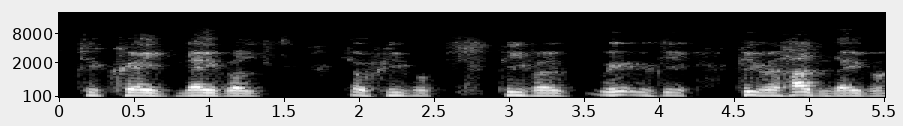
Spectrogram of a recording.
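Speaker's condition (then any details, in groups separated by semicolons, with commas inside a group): Cerebral palsy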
